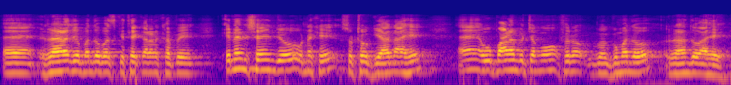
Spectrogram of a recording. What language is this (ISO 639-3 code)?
snd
